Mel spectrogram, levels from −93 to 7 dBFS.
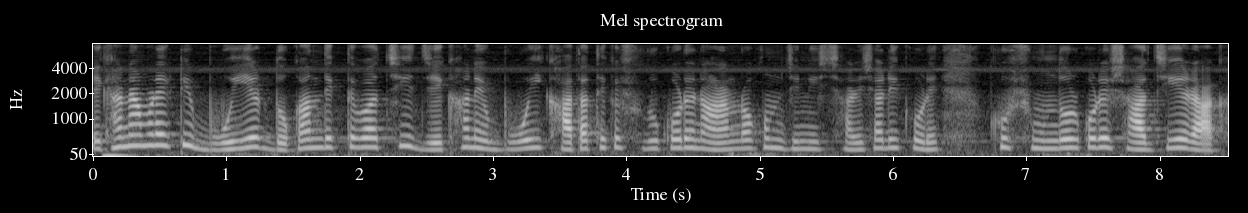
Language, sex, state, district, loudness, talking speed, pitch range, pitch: Bengali, female, Bihar, Katihar, -24 LUFS, 170 wpm, 195-245 Hz, 220 Hz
